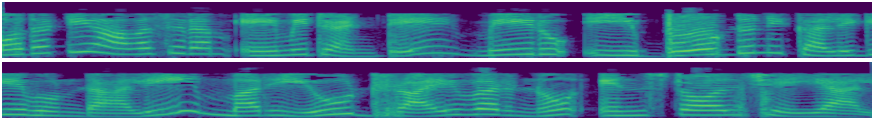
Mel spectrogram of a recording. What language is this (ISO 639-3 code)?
tel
